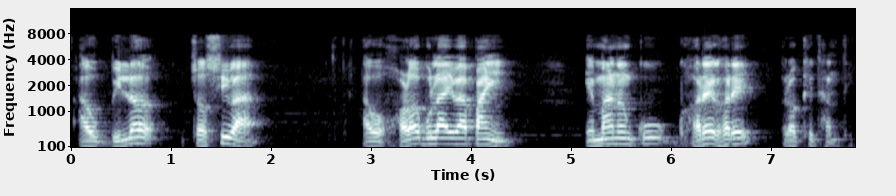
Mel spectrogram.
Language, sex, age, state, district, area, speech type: Odia, male, 60+, Odisha, Ganjam, urban, spontaneous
